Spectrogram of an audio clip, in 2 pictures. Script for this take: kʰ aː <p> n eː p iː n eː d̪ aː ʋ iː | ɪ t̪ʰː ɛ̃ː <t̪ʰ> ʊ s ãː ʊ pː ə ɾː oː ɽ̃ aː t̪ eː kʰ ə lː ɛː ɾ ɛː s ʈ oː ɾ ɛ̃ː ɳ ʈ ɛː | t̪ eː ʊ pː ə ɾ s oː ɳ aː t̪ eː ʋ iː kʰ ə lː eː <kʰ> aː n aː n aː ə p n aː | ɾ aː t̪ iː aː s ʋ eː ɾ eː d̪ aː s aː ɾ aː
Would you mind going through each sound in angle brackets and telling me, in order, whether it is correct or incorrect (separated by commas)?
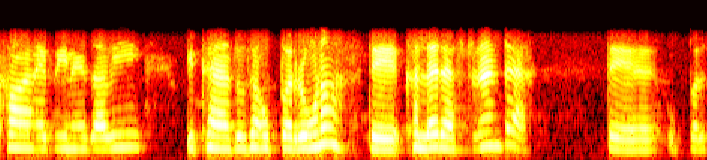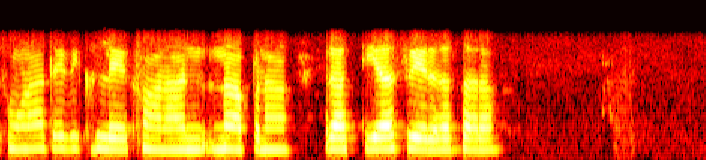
incorrect, incorrect, correct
